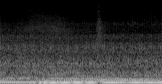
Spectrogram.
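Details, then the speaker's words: Turbocharged 285hp Vauxhall Zafira idling after fresh coil pack and spark plugs: deep, steady hum with an even beat, no stumbles or misses; smoother than before, road test still needed. Normal idle. "that's actually smoother than it was ah we got to test it it needs a road test"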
